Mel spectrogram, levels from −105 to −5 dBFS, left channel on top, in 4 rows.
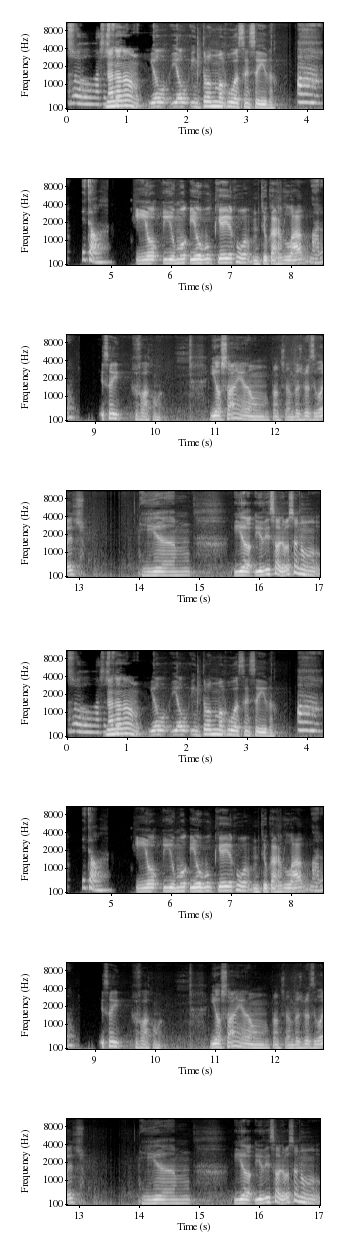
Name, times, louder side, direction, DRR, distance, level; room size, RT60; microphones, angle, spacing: voice 1, 0.0-0.9 3.8-5.0 8.3-8.7, left 3 dB, 55° left, 2.8 m, -28 dB
voice 2, 0.6-3.5 5.4-8.4 9.1-10.2 10.6-13.1 14.0-17.0, left 2 dB, 85° left, 2.9 m, -24 dB
head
